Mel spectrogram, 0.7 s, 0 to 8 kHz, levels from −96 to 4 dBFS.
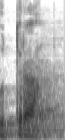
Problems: none marked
